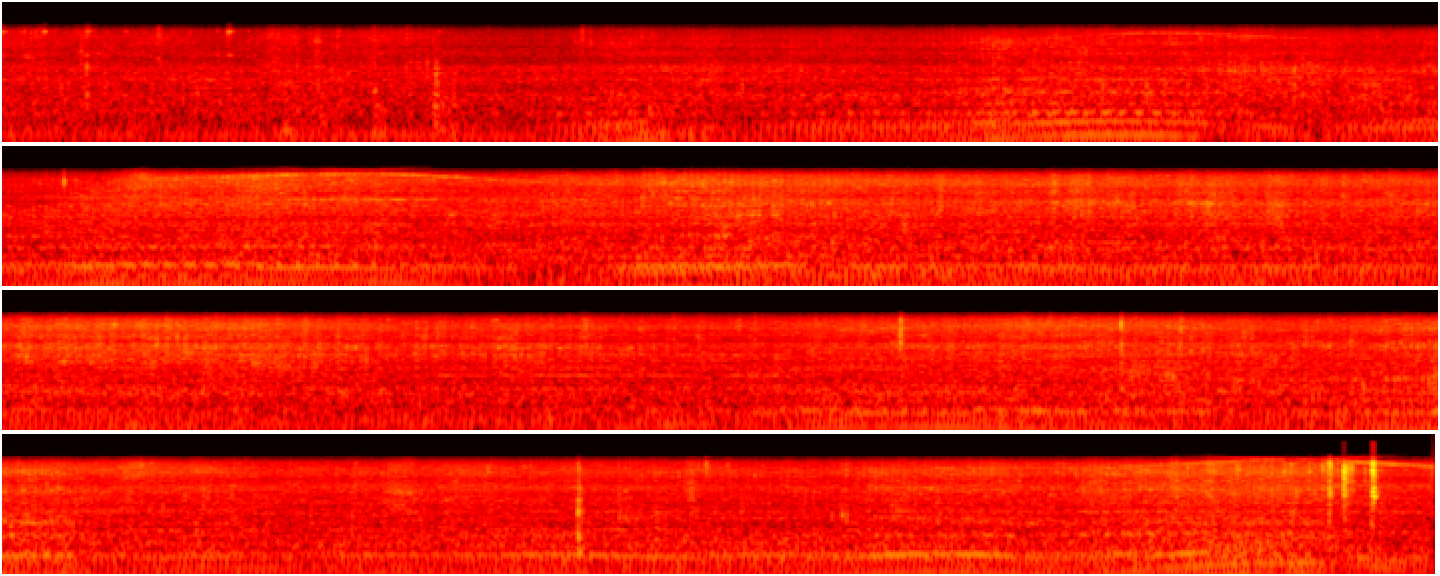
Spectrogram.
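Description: Off-road pickup's engine heard from inside the cab while crawling along a rutted mud track, the revs rising and falling again and again, with a few sharp knocks and rattles from the body.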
